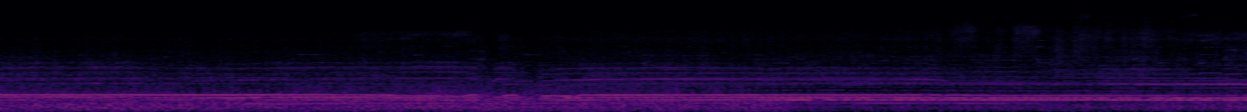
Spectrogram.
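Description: Faint steam locomotive whistle sounding a held chord of several tones, with a short break about five seconds in.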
